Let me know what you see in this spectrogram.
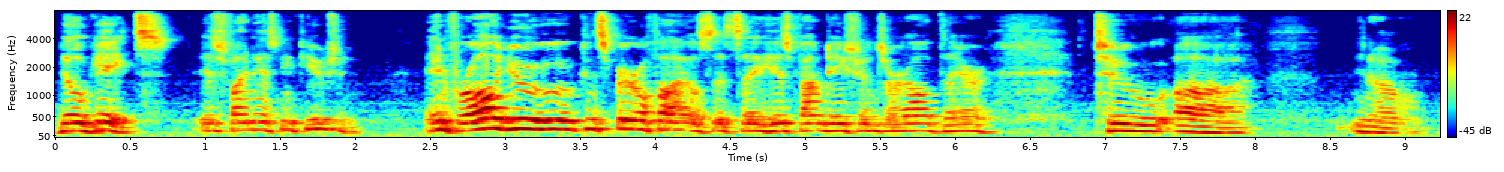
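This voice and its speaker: The delivery is fairly slow. Its intonation is lively. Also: man, high pitch for a man. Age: 70s. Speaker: political and science commentator. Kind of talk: monologue. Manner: halting.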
